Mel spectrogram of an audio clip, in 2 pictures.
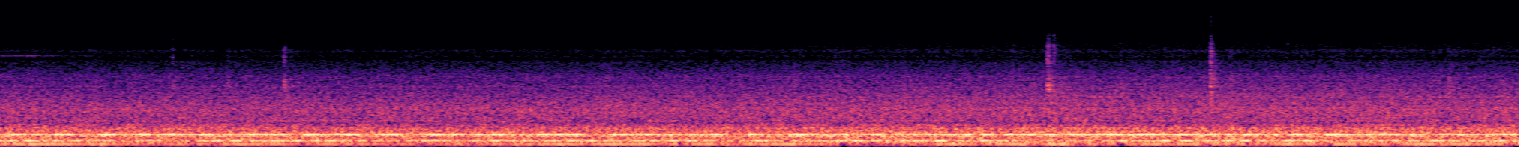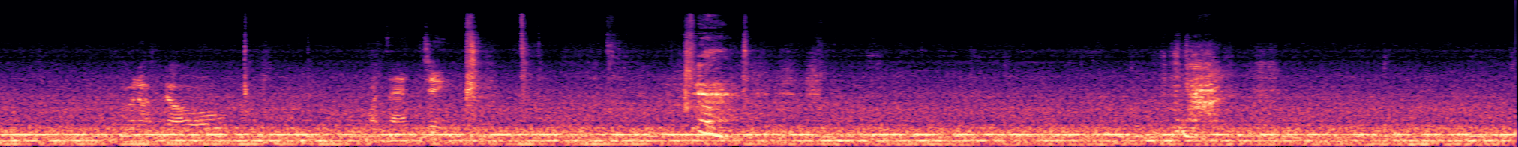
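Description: Steady low mechanical hum, with a few short voice sounds and sharp clicks in the second half.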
